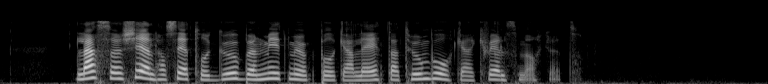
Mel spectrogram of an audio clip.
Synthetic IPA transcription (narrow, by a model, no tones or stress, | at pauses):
lasəɕɛlːɦaʂɛt̪ːhɵɾɡɵbːənmɪt̪muːkbɾʉ̟ːkaɾɭeːt̪at̪ʰɵmbʊɾkaɾɪkʰvɛlsmʔœ̰ɾkɾə̰t̪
